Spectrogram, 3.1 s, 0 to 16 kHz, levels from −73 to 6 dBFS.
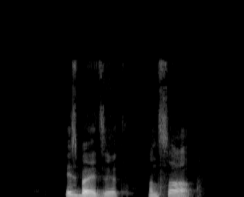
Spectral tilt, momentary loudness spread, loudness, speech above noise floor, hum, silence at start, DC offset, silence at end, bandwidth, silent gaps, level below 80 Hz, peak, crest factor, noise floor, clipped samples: -7 dB/octave; 16 LU; -22 LUFS; 56 dB; none; 0.85 s; under 0.1%; 0.7 s; 11.5 kHz; none; -66 dBFS; -2 dBFS; 22 dB; -77 dBFS; under 0.1%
